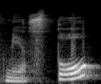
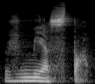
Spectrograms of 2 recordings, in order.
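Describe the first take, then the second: First: The first vowel sounds like a full o. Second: The first vowel sounds reduced, like a. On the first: The speaker calls it wrong. "We pronounce not" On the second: The speaker calls it right. "so о is not stressed. That's why it is а"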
